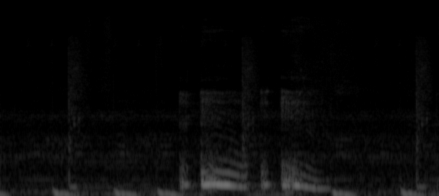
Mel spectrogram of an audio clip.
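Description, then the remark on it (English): Someone clears their throat several times in close succession in the morning, a rough, raspy hacking with short voiced grunts, fairly loud, with no talking. “Sorry, I'm always clearing my throat because I do this in the morning and my voice hasn't, like, you know, restored itself yet.”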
